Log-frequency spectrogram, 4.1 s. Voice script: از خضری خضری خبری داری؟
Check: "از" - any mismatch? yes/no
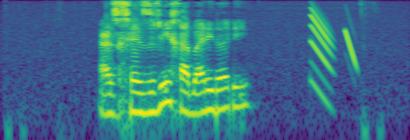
no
